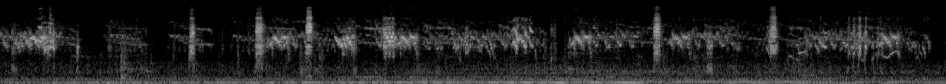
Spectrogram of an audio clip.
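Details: Budgerigars mating indoors: a steady stream of twittering, buzzy warble punctuated by sharp click-like ticks every second or so, over a faint low hum.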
